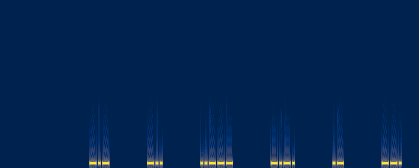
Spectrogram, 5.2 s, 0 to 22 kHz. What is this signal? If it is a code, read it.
Morse code, heard as a keyed tone, about 46 wpm, spaced as for 15 wpm, 700 Hz. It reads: KD2CAG
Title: USA Call Signs - 6x Character Spacing - 45wpm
